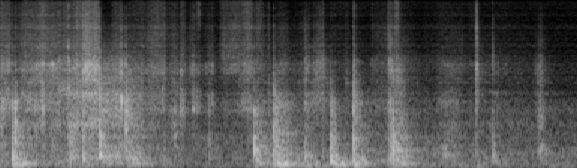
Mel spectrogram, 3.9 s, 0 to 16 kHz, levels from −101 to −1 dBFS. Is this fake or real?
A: fake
